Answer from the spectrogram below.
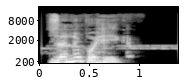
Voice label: no understand, pashto

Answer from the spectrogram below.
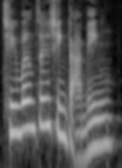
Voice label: name shanghainese

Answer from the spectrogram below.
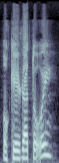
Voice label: youre welcome, cebuano

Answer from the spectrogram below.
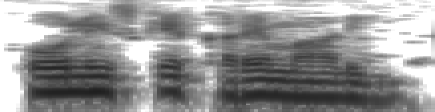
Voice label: police, Kannada

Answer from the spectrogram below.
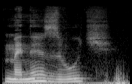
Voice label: my name is, ukrainian

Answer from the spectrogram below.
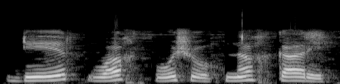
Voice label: long time no see, pashto

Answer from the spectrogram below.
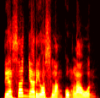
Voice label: slowly, sundanese

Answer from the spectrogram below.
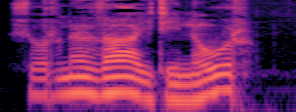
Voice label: bon voyage, gwentian

